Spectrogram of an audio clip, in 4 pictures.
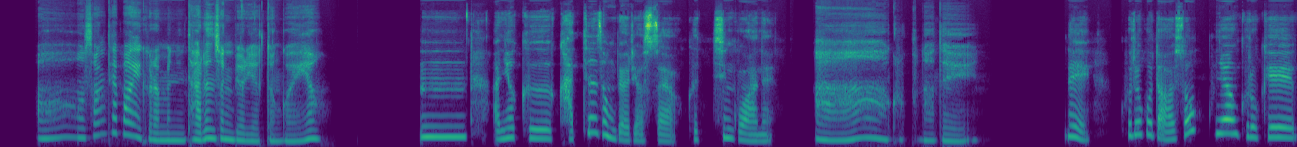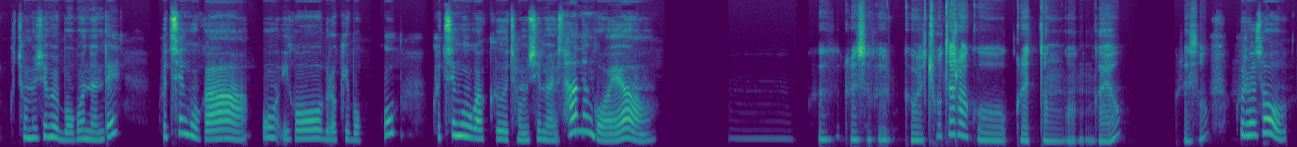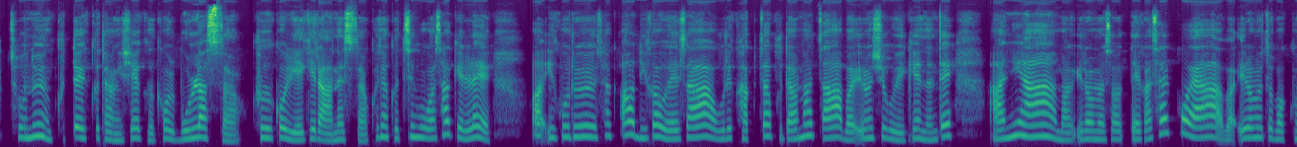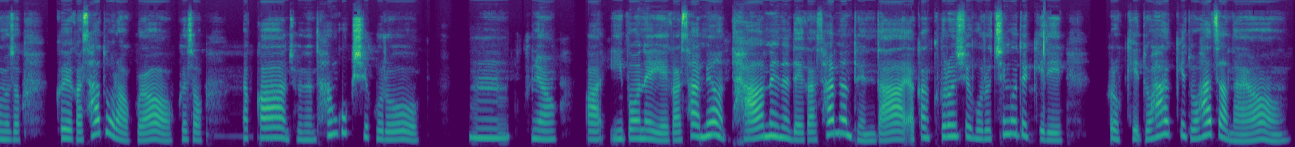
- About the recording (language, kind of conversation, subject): Korean, podcast, 문화 차이 때문에 어색했던 순간을 이야기해 주실래요?
- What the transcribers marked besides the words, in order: tapping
